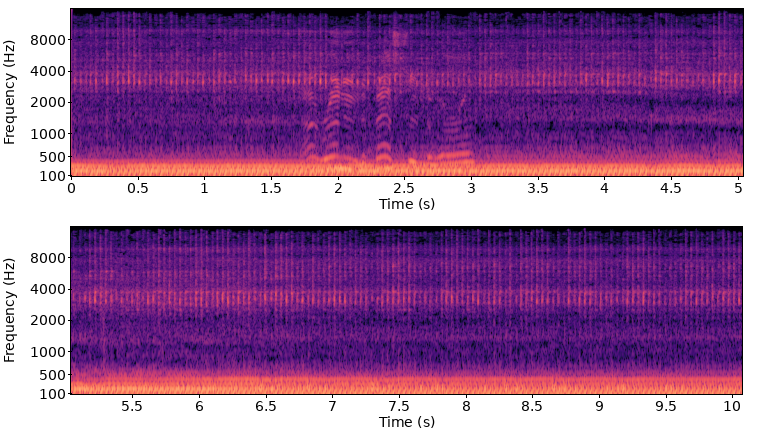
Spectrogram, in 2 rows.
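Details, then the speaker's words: Troy-Bilt TB200 mower, 625EX 150cc Briggs & Stratton engine, long stored, after rubber-hammer tapping: uneven loping, hunting beat over a steady drone; rough running, old gas and stuck float suspected. "kept banging on it with that rubber persuasion hammer not running great but need to drink get rid of that old gas"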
